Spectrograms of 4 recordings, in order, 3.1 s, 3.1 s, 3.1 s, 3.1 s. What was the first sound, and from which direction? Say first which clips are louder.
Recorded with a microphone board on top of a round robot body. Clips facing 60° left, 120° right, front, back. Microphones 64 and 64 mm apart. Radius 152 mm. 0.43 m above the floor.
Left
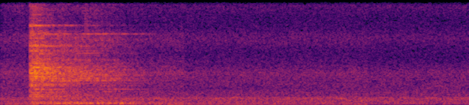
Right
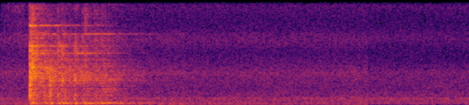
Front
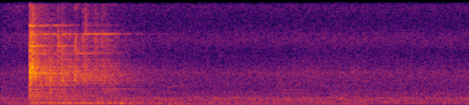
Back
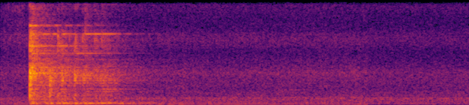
Cutlery clinking: right 4 dB, back 2 dB; 125° right.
